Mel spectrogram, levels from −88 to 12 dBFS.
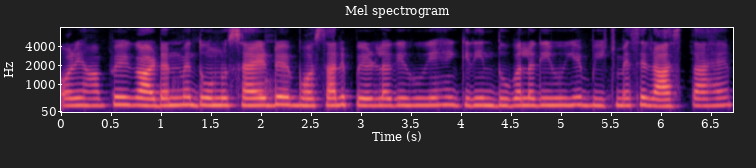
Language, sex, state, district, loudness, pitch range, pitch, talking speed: Hindi, female, Uttar Pradesh, Hamirpur, -18 LUFS, 250-260 Hz, 255 Hz, 205 wpm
